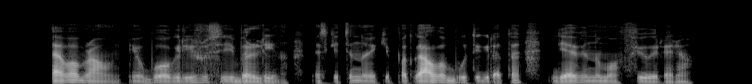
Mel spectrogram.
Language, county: Lithuanian, Vilnius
